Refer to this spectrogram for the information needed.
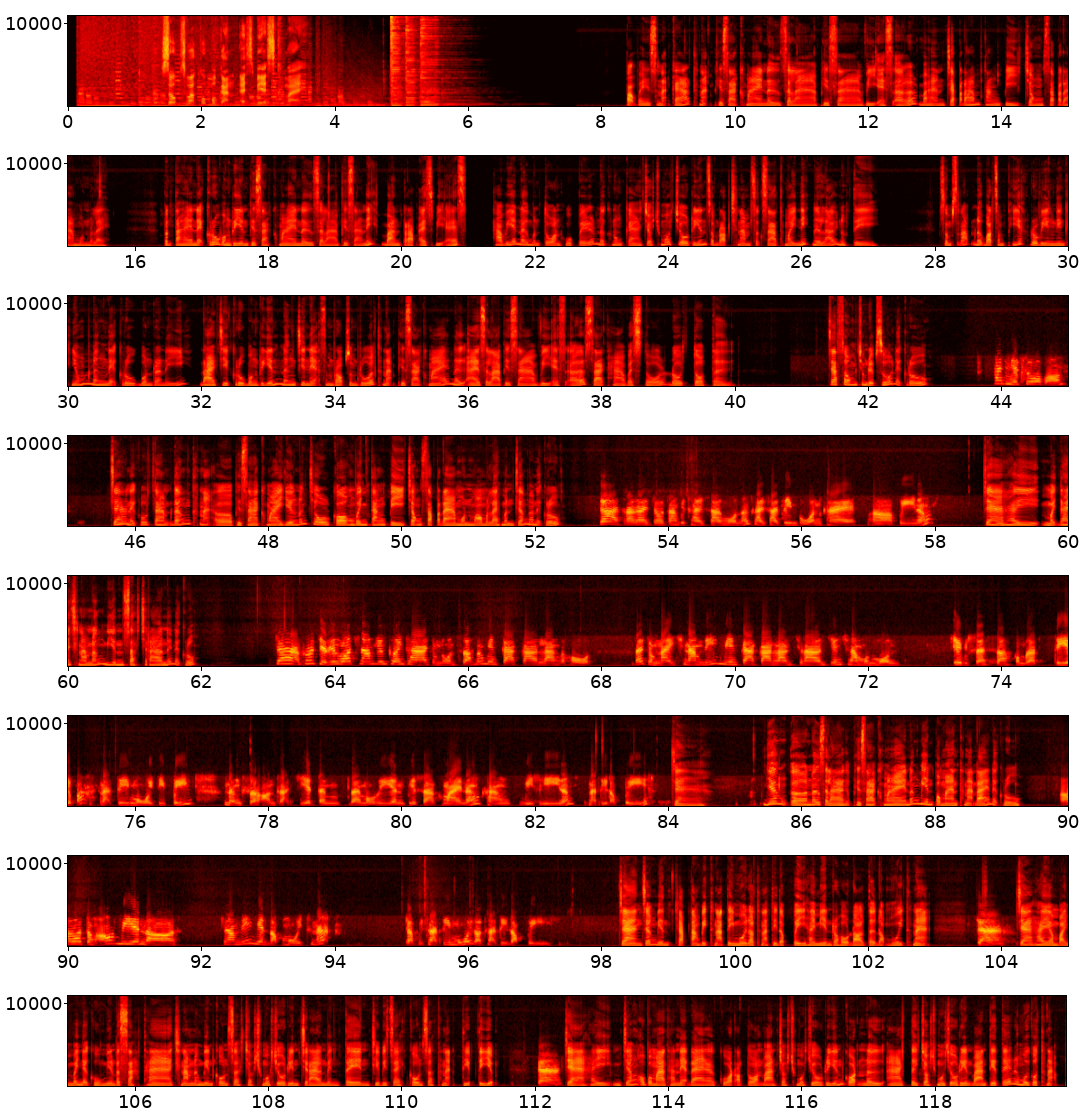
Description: She explains how to enroll in the interview.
